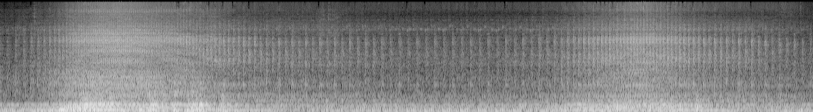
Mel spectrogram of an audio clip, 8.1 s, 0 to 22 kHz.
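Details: BMW 750Li N63 V8 at idle after fuel injector and high-pressure fuel pump replacement: rough idle with light ticking, uneven beat and surging; misfire, owner suspects timing chain.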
